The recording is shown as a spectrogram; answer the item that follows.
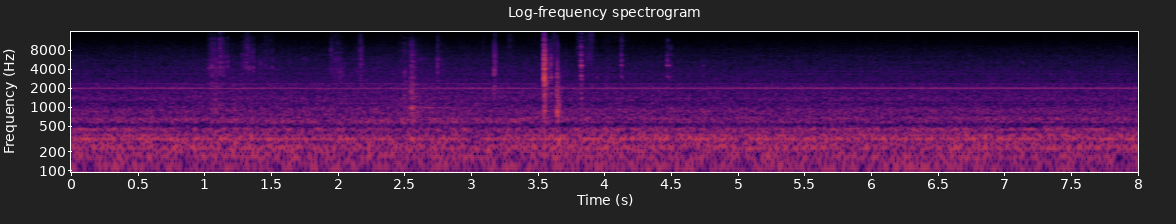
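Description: A few light clicks and taps of wire leads and a soldering iron being worked on a hand-wired circuit, the sharpest about three and a half seconds in, over a steady background hum with a faint high whine.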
